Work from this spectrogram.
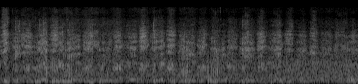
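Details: Playing together in the garden, the dogs Leah, Sonny and Taffy give fast, breathy, evenly paced panting that fills the whole stretch with little else heard.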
